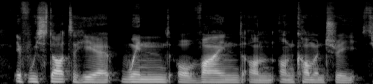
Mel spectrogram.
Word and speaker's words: Wind: do the honors well i believe it says uh vind but you can never really know with these uefa pronunciation guides they can tend to be a little bit a little bit dodgy but we'll go with vind i think we'll go with jonas vind and and if if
